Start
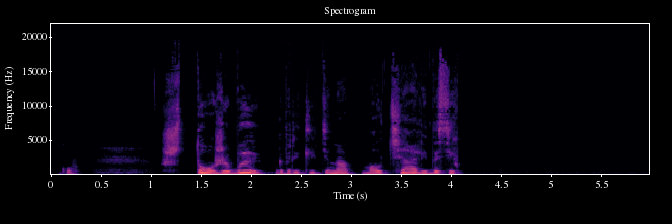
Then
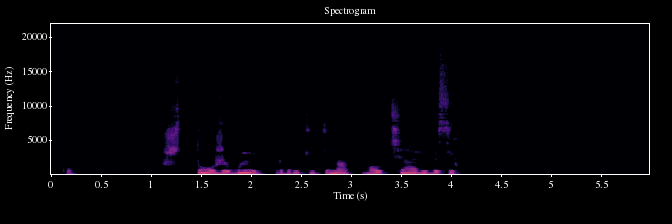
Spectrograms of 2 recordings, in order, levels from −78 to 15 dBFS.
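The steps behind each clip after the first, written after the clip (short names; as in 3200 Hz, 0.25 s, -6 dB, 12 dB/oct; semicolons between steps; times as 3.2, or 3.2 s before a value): limiter -21.5 dBFS, peak gain reduction 9 dB; added noise white -57 dBFS; spectral expander 1.5:1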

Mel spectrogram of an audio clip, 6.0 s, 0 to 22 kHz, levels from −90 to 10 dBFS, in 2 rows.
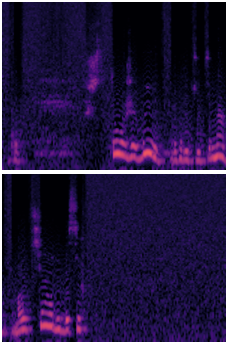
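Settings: zero-crossing step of -44.5 dBFS; flange 0.49 Hz, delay 8.6 ms, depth 5.3 ms, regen -58%; gain -2 dB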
